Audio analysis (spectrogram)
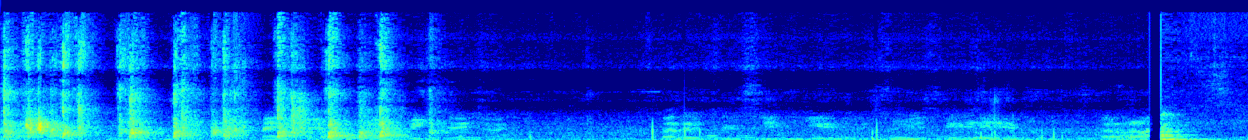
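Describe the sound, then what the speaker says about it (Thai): A seminar audience at a workshop reviewing learning-activity plans claps for Bua, a brief burst of applause in the first couple of seconds that thins out into quieter room noise and someone speaking. "ขอเสียงปรบมือให้น้องบัวอีกครั้งหนึ่งค่ะ"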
